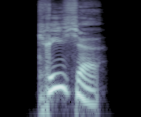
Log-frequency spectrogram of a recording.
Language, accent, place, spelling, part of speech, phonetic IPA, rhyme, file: German, Germany, Berlin, krieche, verb, [ˈkʁiːçə], -iːçə, De-krieche.ogg
- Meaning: inflection of kriechen: 1. first-person singular present 2. first/third-person singular subjunctive I 3. singular imperative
